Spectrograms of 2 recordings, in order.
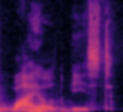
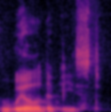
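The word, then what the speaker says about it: wildebeest: these animals here okay you might think when you look at the word you think that kind of looks like wild beast but it's pronounced will the Beast will the beast in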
